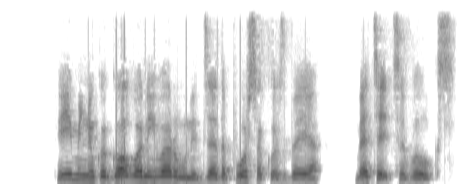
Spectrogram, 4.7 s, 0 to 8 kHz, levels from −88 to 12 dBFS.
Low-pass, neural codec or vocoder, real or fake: 7.2 kHz; none; real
